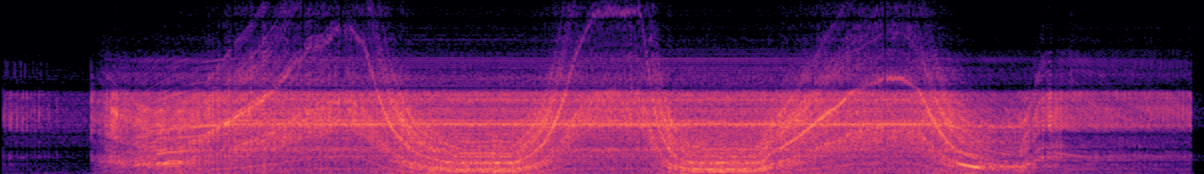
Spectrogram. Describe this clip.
Sound effects > Experimental
weird machinery
Miniature vacuum recorded with automation to get a weird radio sound.
electronic, noise, radio, static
